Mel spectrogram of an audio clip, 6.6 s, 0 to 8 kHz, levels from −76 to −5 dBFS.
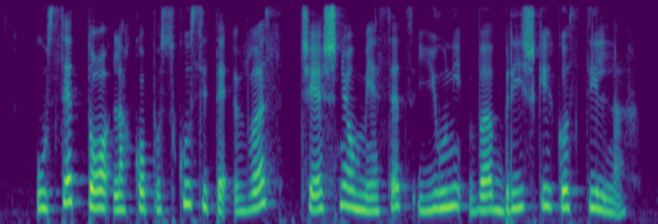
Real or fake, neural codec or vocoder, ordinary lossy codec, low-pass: real; none; none; 7.2 kHz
